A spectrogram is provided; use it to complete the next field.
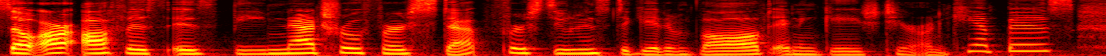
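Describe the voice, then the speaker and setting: In a very clean recording with a silent background and a dry, close sound with no echo, a woman at medium pitch talks fairly quickly with hardly any pauses, very wide pitch swings and big swings in loudness. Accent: American. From Chesapeake, Virginia. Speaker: student affairs program coordinator. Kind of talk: interview.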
